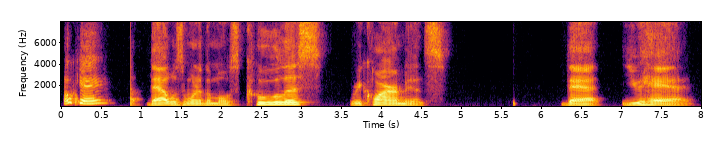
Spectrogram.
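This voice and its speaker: A man teaching a one-on-one science lesson, patient and encouraging, guiding his student with questions and praise. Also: medium pitch.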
